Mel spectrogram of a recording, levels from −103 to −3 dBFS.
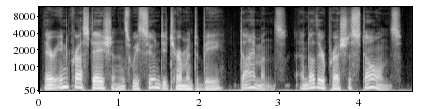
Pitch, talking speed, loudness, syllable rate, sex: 125 Hz, 155 wpm, -17 LUFS, 5.2 syllables/s, male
